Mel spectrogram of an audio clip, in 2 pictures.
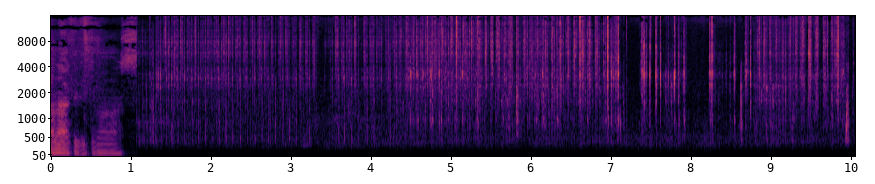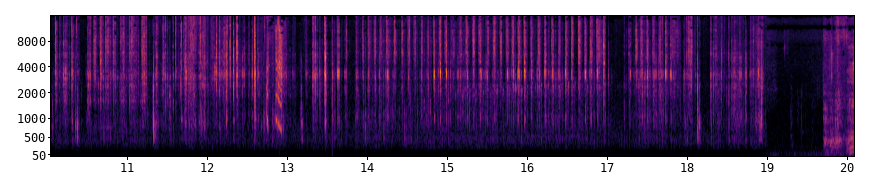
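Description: Thin plastic parts click and rustle as hands fit them onto a hollow plastic shell.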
